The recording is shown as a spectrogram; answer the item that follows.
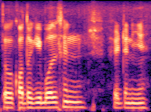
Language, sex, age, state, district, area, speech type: Bengali, male, 18-30, West Bengal, Birbhum, urban, spontaneous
